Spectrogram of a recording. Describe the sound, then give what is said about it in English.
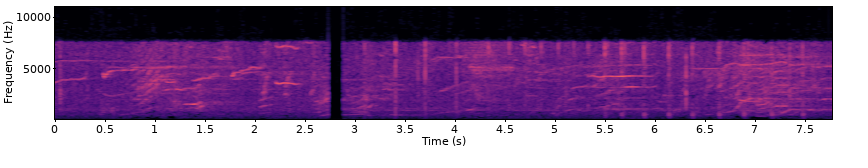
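Orca calls: rising and falling squeals and whistles with scattered clicks over a steady underwater hiss, continuing throughout except for a brief silent gap partway through. “Is that it? Orca sounds?”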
